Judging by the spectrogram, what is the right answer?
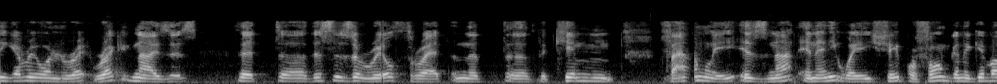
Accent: New York City, New York, United States; So, and as a New Yorker, you know, if you're threatened and you threaten back, and then you get threatened again, it escalates.

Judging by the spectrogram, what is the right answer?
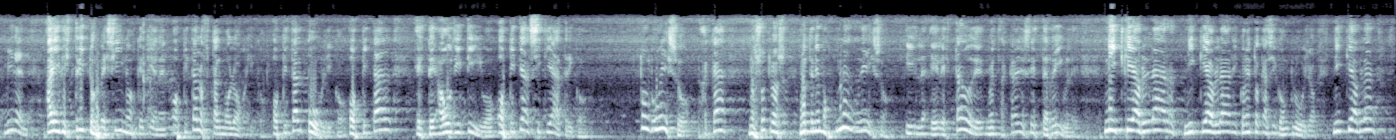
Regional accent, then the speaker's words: Moreno, Buenos Aires Province, Argentina; Yo soy de Moreno, este territorio es mío, esta tierra es mía, yo estoy anclado, tengo raíces en esta tierra. Yo soy de Cuartel Quinto, pero cualquier barrio es mi barrio.

